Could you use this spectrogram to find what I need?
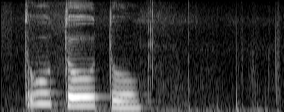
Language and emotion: Russian, neutral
